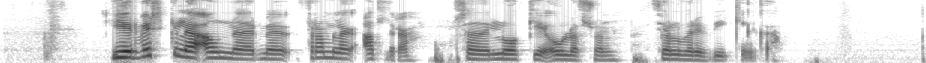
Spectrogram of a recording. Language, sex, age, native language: Icelandic, female, 20-29, Icelandic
